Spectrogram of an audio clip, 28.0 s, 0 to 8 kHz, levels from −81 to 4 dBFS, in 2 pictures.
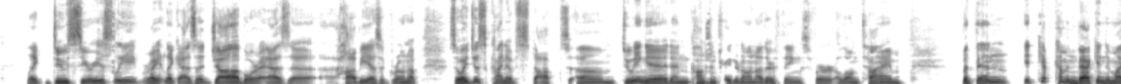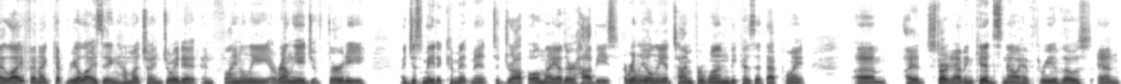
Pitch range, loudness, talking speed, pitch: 125-155 Hz, -23 LUFS, 200 wpm, 135 Hz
